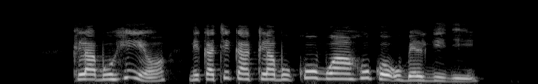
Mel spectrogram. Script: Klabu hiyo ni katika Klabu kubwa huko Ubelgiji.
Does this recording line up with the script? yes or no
yes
